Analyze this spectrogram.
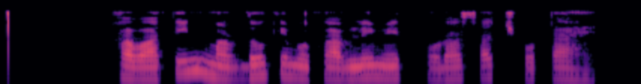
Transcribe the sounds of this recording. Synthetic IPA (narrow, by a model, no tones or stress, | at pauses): xɐʋaːt̪iːnmɐɾd̪õkemʊqaːblemẽt̪ʰoːɽasat͡ʃʰoːʈaɦɛː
